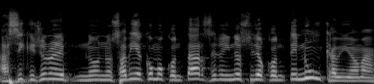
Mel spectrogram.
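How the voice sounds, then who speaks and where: On a very clean recording with a silent background, a man talks with a high pitch. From Argentina, Misiones province. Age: 60s. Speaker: preacher. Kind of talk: sermon.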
